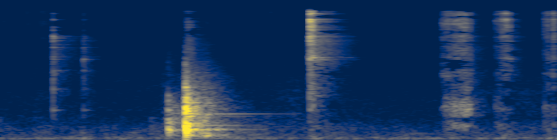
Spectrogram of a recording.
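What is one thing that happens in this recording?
Spices scrape onto a ceramic plate.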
